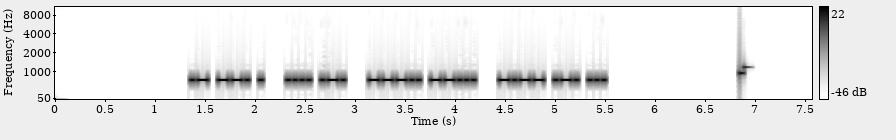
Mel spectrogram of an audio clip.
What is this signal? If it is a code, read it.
Morse code, heard as a keyed tone, about 34 wpm, 700 Hz. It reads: AGE HR 87 YRS
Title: Practice QSO - Exchange 3 - More Info - 35wpm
